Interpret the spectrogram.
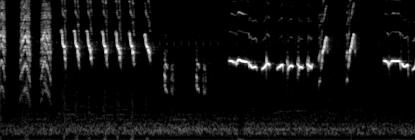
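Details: Song of an oriental magpie-robin played to coax quiet caged birds into singing: a fast series of sharp descending chips, then a run of clear whistled notes repeated rapidly on one pitch, with short harsh bursts at the start.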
